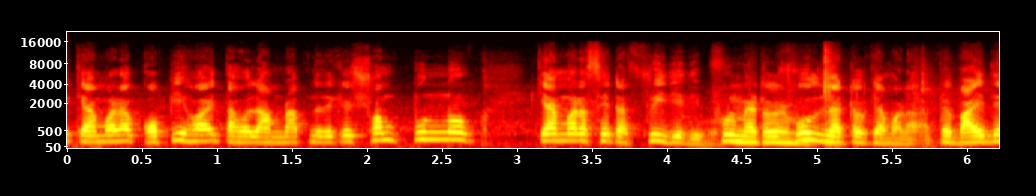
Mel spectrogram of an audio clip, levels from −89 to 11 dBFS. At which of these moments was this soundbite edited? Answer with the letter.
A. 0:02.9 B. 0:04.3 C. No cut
B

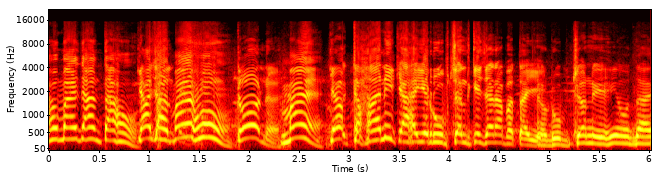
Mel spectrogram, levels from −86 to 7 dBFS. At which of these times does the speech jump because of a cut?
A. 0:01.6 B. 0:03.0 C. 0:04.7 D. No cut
B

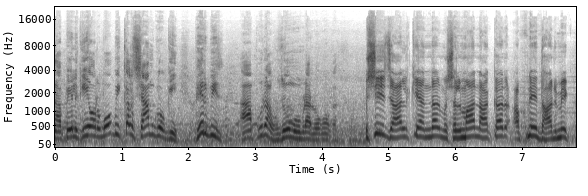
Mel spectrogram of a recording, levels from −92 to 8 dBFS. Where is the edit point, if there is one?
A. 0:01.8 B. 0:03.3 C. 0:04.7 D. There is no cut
C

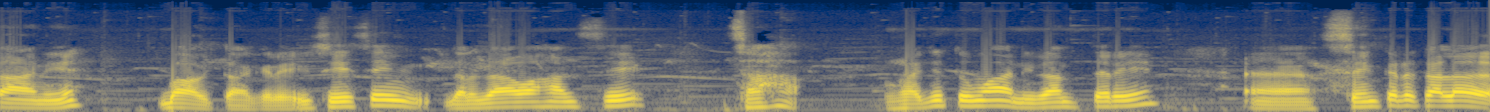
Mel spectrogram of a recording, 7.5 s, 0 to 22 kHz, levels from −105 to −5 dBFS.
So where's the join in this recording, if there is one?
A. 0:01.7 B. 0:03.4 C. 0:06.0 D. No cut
D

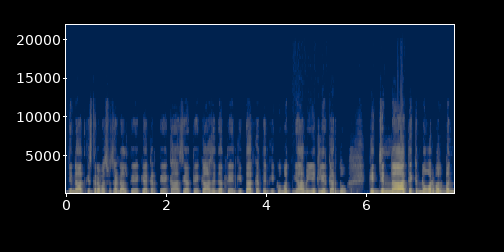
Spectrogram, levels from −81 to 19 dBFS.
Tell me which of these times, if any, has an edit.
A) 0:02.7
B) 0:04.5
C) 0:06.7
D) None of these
B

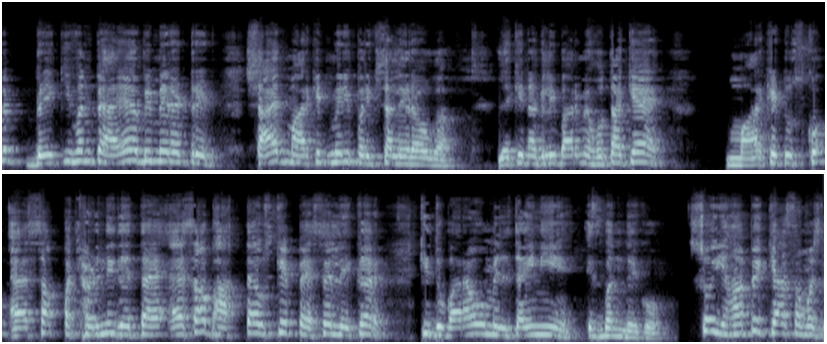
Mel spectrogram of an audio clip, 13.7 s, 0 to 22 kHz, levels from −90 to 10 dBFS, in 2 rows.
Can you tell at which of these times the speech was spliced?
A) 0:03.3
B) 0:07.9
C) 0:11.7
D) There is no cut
D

